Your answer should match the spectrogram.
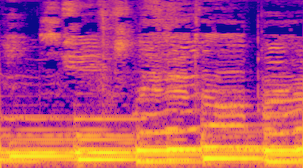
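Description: Piano playing a slow hymn tune, a new note or chord about every half second.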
